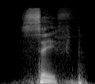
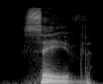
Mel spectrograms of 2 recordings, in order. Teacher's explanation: Both words contain the same vowel, A. But perhaps you noticed that the vowel A in the second word was longer. · Shown in: second take · The position of our mouth is exactly the same for both sounds. The only difference is the difference in voicing, F being voiceless and V being voiced. So one of the main differences between the words safe and save is this difference in voicing. · Term: longer vowel, voiceless and voiced pair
